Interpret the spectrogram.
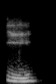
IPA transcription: iː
